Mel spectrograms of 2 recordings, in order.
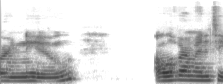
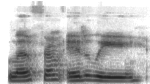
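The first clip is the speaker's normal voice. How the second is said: loud, slow read-out of the comment; excited reading; 11 dB louder, slower than usual. Real, not acted. Host reads the Italian viewer's love aloud, loudly. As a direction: call the comment out with joy.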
